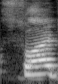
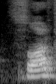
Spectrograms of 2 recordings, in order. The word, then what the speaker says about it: स्वार्ट: पहली अभिक्रिया बेटा स्वार्ट अभिक्रिया, कौन सी अभिक्रिया, स्वार्ट। सर स्वार्ट, ओ वाह क्या नाम है, स्वार्थ नहीं बेटा, स्वार्ट, स्वार्ट अभिक्रिया।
